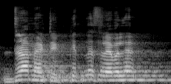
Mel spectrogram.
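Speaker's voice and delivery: normal talking voice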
